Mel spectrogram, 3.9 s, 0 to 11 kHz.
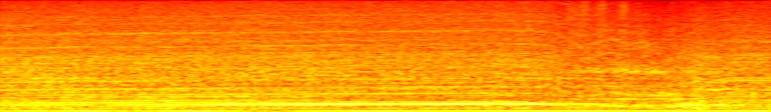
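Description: A race car engine in Forza 6 Apex held at high revs under sustained acceleration, loud and steady with a rising whine, then easing off near the end, with no voices.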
